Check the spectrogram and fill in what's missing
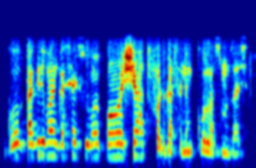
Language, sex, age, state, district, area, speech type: Kashmiri, male, 30-45, Jammu and Kashmir, Bandipora, rural, conversation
